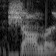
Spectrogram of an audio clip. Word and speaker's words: Schaumburg: in chicago um i don't know how to pronounce that place shumberg scunburg illinois oh yeah schomburg schaumburg yeah so it's in the middle of nowhere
